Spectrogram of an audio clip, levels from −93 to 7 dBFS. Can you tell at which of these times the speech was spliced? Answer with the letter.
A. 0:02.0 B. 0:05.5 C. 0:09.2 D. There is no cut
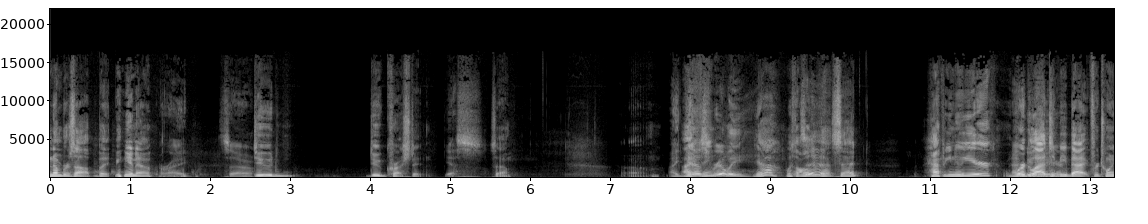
D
